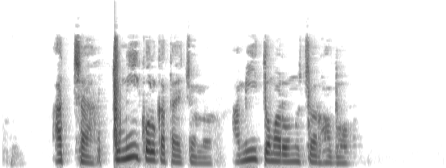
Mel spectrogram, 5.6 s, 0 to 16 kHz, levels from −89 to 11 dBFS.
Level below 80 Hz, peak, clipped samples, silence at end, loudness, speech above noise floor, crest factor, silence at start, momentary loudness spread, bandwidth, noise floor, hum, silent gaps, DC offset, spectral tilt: -66 dBFS; 0 dBFS; under 0.1%; 1.2 s; -21 LUFS; 65 dB; 24 dB; 0.65 s; 16 LU; 8 kHz; -86 dBFS; none; none; under 0.1%; -4.5 dB/octave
